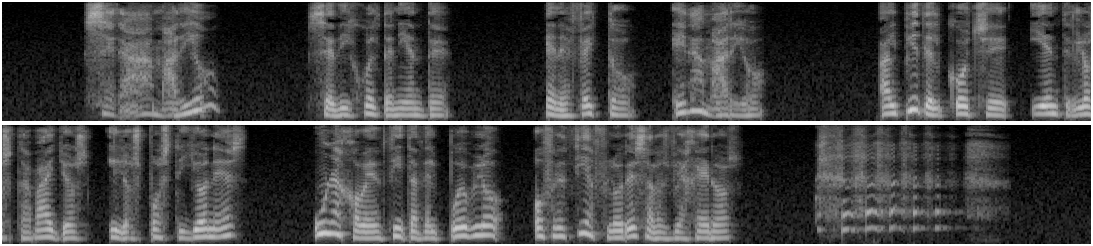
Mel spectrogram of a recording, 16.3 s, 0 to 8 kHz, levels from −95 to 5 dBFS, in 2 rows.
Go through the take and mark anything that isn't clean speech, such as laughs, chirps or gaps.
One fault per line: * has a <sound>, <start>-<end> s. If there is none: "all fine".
* has a laugh, 14.3-15.8 s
